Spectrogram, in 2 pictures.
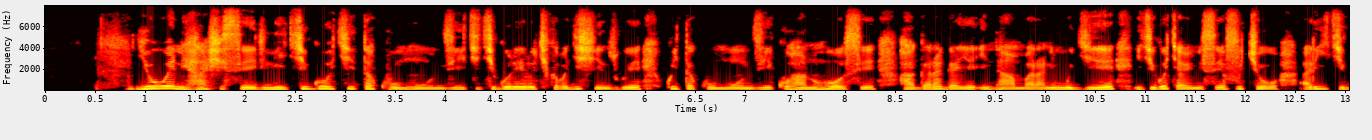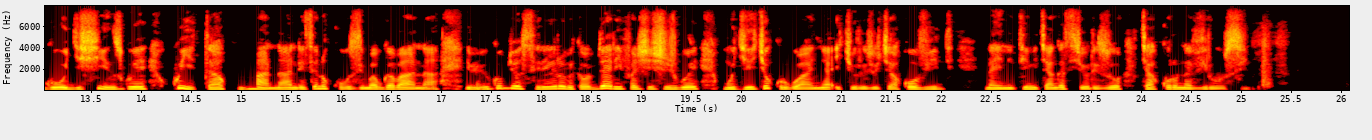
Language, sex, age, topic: Kinyarwanda, male, 18-24, health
